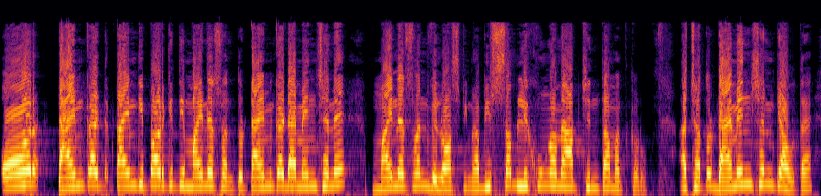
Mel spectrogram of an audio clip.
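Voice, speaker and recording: A man's voice: extremely high pitch, steady tone, a little fast, no echo. A young man teaching a physics lesson for exam prep in a playful, slangy way, often acting out his students' replies.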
